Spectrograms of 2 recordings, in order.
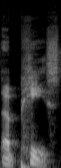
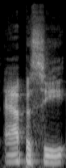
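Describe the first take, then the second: First: The name ends in a single 'peace' syllable. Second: The name ends with an extra 'chee' syllable. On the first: This is how the guest says the family name. "yours is Apiece" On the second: This is how the brother says the family name. "his last name is [name]"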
